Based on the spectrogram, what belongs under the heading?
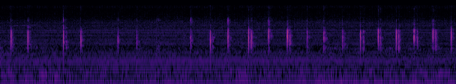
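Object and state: Dried soy chunks.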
